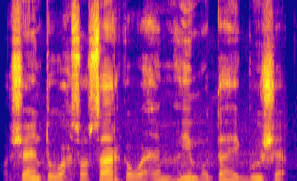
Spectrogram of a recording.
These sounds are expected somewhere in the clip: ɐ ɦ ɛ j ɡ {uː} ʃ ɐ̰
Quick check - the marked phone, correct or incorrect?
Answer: correct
